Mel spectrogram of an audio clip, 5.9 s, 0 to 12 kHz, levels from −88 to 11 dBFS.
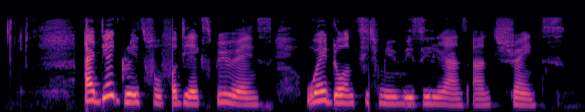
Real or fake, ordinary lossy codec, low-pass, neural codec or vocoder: fake; none; 7.2 kHz; codec, 16 kHz, 16 kbps, FreqCodec, larger model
